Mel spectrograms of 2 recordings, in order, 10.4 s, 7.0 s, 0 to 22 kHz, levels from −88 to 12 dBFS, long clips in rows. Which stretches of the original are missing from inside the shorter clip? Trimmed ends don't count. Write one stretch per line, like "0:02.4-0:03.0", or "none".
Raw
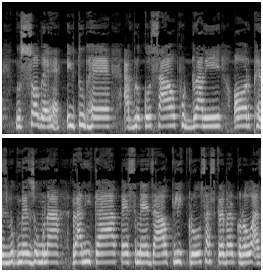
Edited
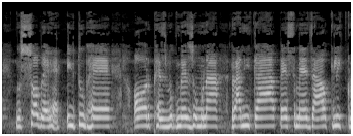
0:02.5-0:04.5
